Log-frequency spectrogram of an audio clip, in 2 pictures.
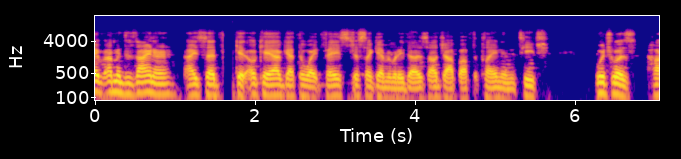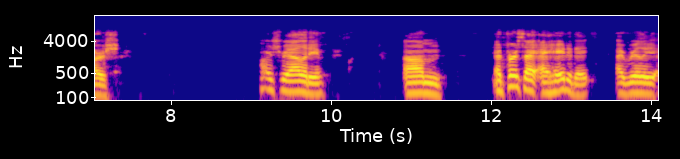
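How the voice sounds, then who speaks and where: A man's voice: medium pitch, no echo. Blunt American man, dull dry recording. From United States. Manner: blunt, candid, swears freely. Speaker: interview guest. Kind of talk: casual interview storytelling.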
